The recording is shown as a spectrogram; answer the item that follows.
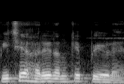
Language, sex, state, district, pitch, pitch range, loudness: Hindi, male, Chhattisgarh, Bastar, 135 Hz, 125-145 Hz, -14 LUFS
